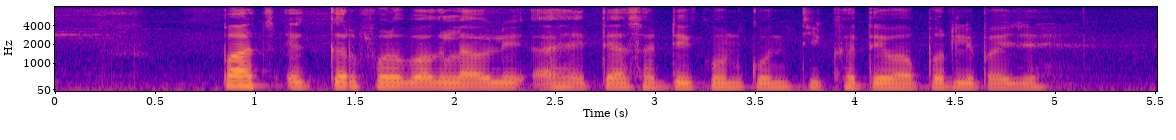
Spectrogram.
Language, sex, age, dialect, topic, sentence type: Marathi, male, 18-24, Northern Konkan, agriculture, question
